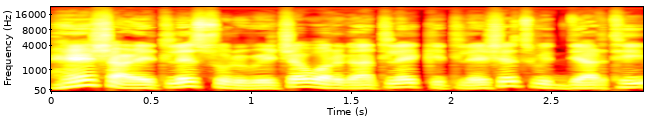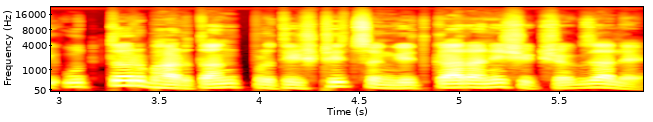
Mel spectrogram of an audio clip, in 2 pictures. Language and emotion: Goan Konkani, neutral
